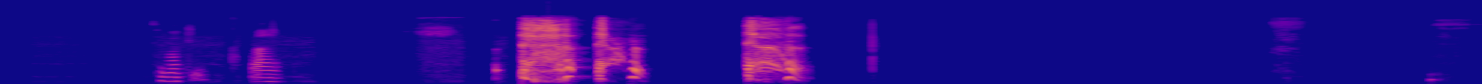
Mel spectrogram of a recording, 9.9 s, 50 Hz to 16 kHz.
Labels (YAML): expert_labels:
- quality: good
  cough_type: dry
  dyspnea: false
  wheezing: false
  stridor: false
  choking: false
  congestion: false
  nothing: true
  diagnosis: healthy cough
  severity: pseudocough/healthy cough
age: 27
gender: female
respiratory_condition: true
fever_muscle_pain: false
status: healthy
